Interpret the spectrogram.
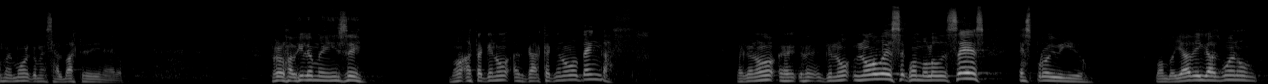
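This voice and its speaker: A man preaching a sermon in a church, acting out scenes with sudden shouts and dropping in English words. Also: high-pitched. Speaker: pastor.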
